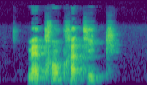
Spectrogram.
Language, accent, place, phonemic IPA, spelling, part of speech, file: French, France, Lyon, /mɛ.tʁ‿ɑ̃ pʁa.tik/, mettre en pratique, verb, LL-Q150 (fra)-mettre en pratique.wav
- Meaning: to put into practice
